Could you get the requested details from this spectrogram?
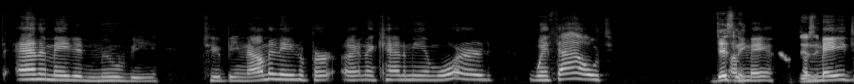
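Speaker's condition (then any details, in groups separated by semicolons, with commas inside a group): Cerebral palsy; uses a wheelchair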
